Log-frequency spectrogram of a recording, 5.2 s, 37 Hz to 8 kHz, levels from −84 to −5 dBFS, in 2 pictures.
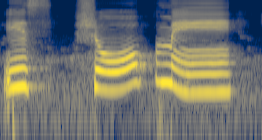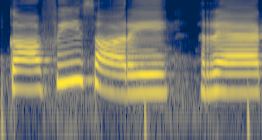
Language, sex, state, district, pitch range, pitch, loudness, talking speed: Hindi, female, Punjab, Fazilka, 235-290 Hz, 255 Hz, -12 LUFS, 70 wpm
